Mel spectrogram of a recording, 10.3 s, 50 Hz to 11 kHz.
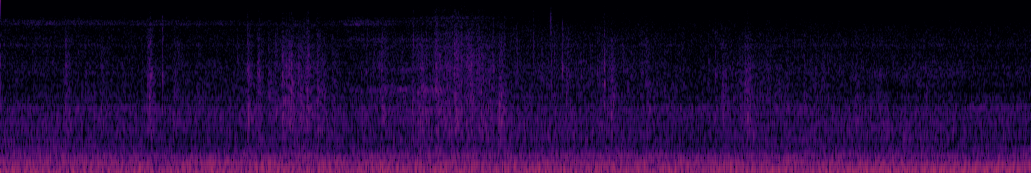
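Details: Nissan Titan V8 warming at idle with multiple-misfire complaint: low rumble with an uneven, lumpy beat and occasional stumbles; scan shows running rich, MAF reading high, cause not confirmed.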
